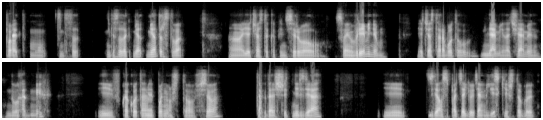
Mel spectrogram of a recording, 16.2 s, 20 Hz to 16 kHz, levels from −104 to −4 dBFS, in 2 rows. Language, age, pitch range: Russian, 20-39, 100-115 Hz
